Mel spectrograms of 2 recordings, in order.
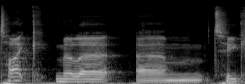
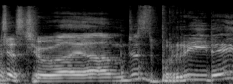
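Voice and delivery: slow, lofty and much higher, drawn out; hammed-up posh aristocrat; 6 semitones higher, 3 dB louder, much slower than usual. Mocking his own posh voice as he answers his guest. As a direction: play the snob bragging about breeding. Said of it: "How did you end up so posh?".

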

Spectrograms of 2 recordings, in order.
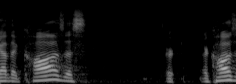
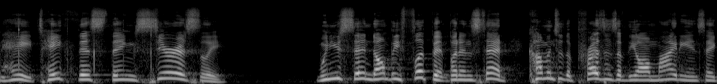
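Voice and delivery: urgent exhortation; 6 semitones higher, 5 dB louder than usual. Acted. Paul urging the church not to be flippant, loud and higher. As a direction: plead with them to take it seriously.

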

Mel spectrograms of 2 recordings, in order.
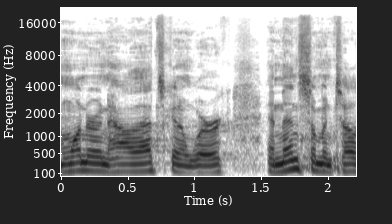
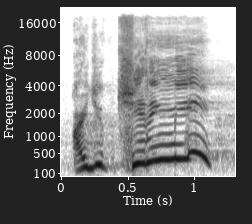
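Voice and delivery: high, loud incredulous cry; disbelieving outburst; 3 dB louder than usual. Acted. Preacher mocking his own shock at the advice, incredulous shriek. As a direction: throw the line up in disbelief, pitched way up.

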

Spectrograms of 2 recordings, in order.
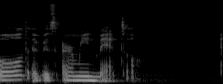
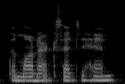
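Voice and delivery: plain reading voice

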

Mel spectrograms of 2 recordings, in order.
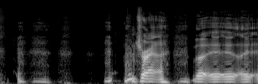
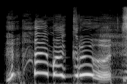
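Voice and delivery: very high, slow mock Italian accent; Vin Diesel; 14 semitones higher, much slower than usual. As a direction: squeak it slowly in silly Italian-accented English. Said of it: "Give me Vin Diesel".

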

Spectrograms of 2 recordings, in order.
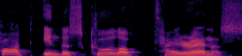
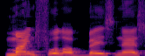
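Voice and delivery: usual speaking voice

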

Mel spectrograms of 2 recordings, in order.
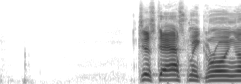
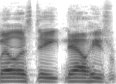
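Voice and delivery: usual speaking voice

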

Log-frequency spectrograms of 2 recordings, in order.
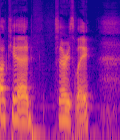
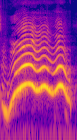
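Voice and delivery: loud, high drawn-out woo; imitated audience whoop; 10 dB louder than usual. Studio audience reacting to the flirting, imitated whoop. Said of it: "Audience just goes".

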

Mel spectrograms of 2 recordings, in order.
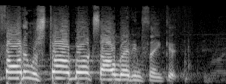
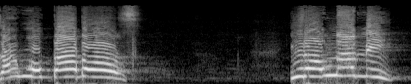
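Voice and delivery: put-on high, slow, drawn-out child's whine; whiny child; 7 semitones higher, slower than usual. Child in the store whining at the parent, slow high whine. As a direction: whine like a spoiled kid denied a toy.

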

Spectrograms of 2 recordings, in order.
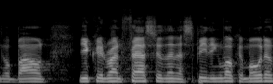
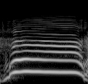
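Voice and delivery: high mock revival whoop; shrill-free loud mock woo; 14 dB louder than usual. Mocking hyped-up faith talk.

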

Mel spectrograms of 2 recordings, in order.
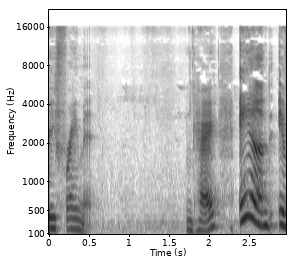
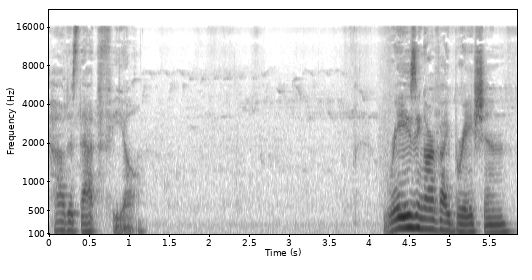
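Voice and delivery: fading to a hushed whisper; soft whisper; 4 semitones lower, 7 dB quieter than usual. Acted. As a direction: let the mantra drift into a whisper. Meditation fades into whispered mantra.

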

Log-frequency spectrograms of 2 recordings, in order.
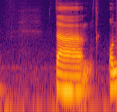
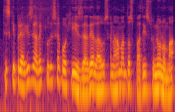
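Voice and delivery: normal talking voice

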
